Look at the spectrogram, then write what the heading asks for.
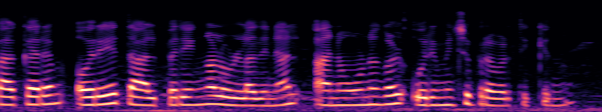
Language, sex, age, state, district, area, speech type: Malayalam, female, 18-30, Kerala, Alappuzha, rural, read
